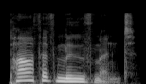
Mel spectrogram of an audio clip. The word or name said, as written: path of movement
